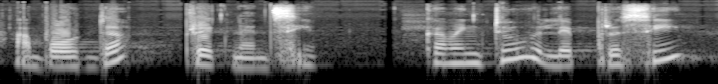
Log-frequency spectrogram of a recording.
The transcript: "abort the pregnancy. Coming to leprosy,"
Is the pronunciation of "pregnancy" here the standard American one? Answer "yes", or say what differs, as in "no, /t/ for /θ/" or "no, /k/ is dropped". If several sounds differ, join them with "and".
yes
